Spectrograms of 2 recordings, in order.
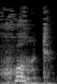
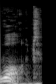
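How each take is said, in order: First: The word starts with a breathy h sound. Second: The word starts with a plain w sound. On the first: The speaker calls it wrong. "I was pronouncing the H" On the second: The speaker calls it right. "normally it's silent"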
